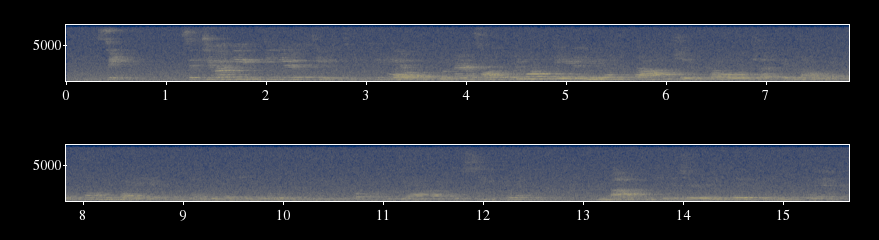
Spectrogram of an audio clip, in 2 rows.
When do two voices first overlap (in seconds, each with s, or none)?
3.2 s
